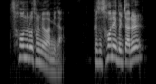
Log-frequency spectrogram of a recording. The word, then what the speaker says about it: 선: 말로 하면 찾나 입니다 같은 한자 를 쓰는데 우리는 선 이라고 발음하고 일본사람들은 잰 이라고 부릅니다 중국 사람들은 찬 이라고 부르고 요 원래는 선 나라였습니다 더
